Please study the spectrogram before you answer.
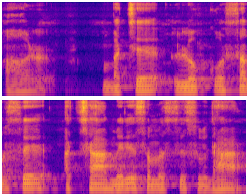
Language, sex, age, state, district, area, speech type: Hindi, male, 30-45, Bihar, Samastipur, rural, spontaneous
